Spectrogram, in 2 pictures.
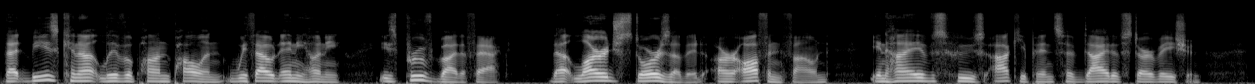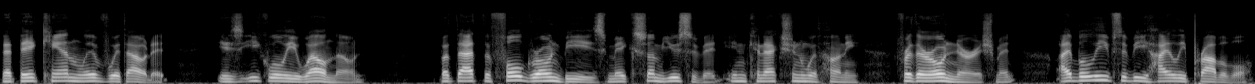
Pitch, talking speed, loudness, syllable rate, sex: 135 Hz, 155 wpm, -20 LUFS, 4.5 syllables/s, male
